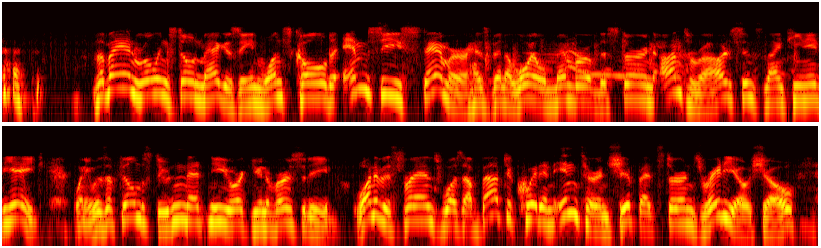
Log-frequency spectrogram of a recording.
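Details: Adult narrator; normal speech.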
